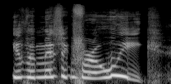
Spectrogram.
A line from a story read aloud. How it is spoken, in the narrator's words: Anna wailed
